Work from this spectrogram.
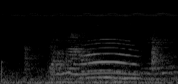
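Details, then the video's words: Cat by the side of a house asking for food: a single drawn-out, gently arching meow with rich harmonics over faint background hum. "Kucing Lewat Pingir Rumah Mengeong minta makan"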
